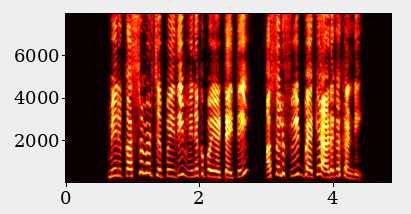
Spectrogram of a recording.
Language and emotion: Telugu, angry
